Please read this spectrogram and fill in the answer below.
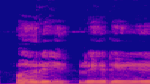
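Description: A man singing a short phrase of a Hindi film melody unaccompanied, in a low voice: a few short notes held at steady pitch with brief breaks between them.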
